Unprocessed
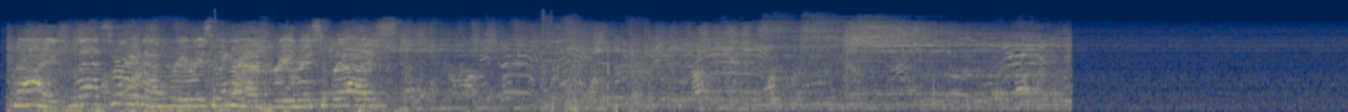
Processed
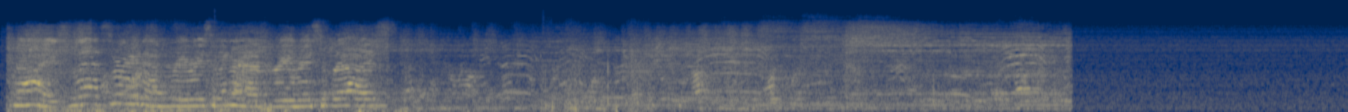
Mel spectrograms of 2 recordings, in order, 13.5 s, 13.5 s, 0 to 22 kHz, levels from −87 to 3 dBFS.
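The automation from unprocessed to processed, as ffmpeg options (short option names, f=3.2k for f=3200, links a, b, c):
-af "asetnsamples=n=441:p=0,asendcmd='0.91 lowpass f 2100;3.88 lowpass f 1100;6.21 lowpass f 2500;9.59 lowpass f 4600',lowpass=f=5k:p=1"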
